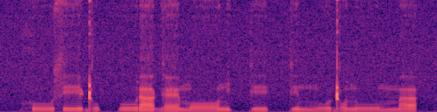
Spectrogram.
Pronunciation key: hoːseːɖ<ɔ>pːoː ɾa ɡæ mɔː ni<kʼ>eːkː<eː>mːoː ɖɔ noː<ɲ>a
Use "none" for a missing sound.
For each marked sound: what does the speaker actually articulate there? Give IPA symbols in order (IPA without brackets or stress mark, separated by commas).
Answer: o, kː, e, mː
